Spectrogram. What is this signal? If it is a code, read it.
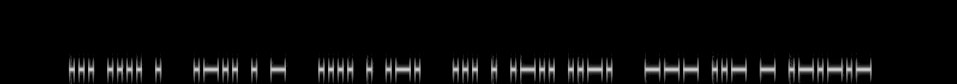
Morse code, heard as a keyed tone, about 25 wpm, 700 Hz. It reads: SHE LET HERSELF OUT.
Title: Sentences from Top 1000 Words - Review Part 1 - 25wpm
